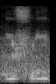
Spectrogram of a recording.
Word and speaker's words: iFly: iFly. Donc j'avais du mal à prononcer.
